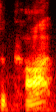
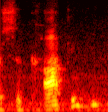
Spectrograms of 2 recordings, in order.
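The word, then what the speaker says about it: Cicotte: Eddie I believe it's Sakat or Sakati. C I C O T T E.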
